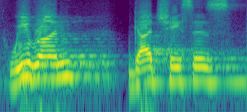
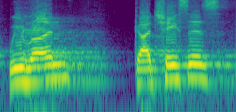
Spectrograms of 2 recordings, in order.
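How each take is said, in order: Both takes have the same delivery.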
